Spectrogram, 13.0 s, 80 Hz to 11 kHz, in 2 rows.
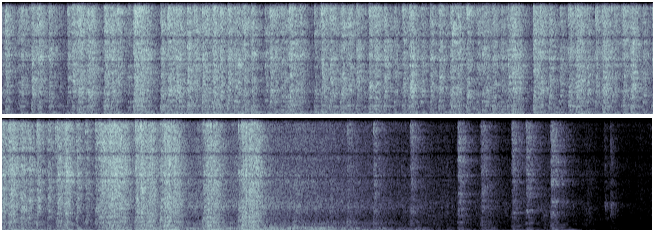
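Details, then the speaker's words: LS V8 swapped into a 1968 Ford F100, first start with no O2 sensors fitted: deep, uneven, lumpy idle with a few blips before shutoff; runs rough, but the engine itself sounds healthy. "I'm super hyped on that motor sounds pretty good it's obviously still running like crap it's got no O2 sensors or anything in it"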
